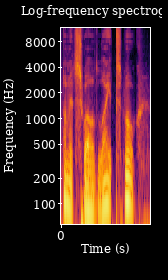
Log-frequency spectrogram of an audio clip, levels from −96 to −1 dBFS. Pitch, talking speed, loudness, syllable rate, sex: 85 Hz, 170 wpm, -17 LUFS, 4.3 syllables/s, male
